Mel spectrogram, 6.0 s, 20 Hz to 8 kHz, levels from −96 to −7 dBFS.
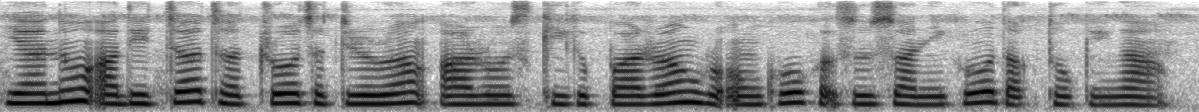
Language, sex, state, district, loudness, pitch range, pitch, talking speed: Garo, female, Meghalaya, West Garo Hills, -14 LUFS, 230-260 Hz, 240 Hz, 90 wpm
